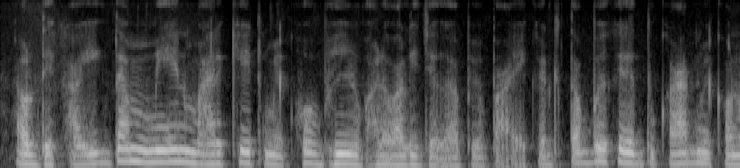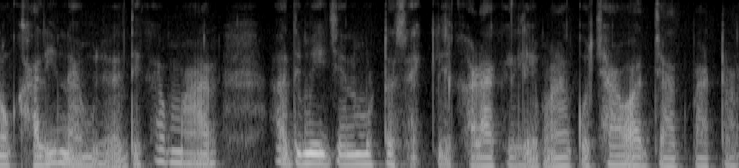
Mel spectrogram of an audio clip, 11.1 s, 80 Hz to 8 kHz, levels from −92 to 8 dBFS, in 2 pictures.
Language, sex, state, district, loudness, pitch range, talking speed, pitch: Bhojpuri, female, Uttar Pradesh, Varanasi, -27 LUFS, 140-175 Hz, 185 wpm, 165 Hz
